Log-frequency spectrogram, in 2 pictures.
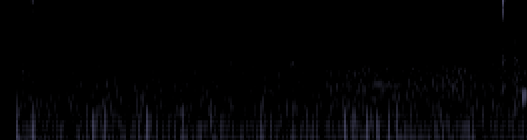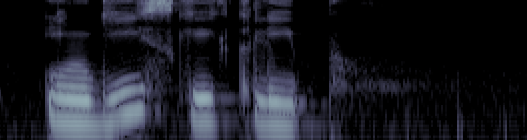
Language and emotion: Russian, neutral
